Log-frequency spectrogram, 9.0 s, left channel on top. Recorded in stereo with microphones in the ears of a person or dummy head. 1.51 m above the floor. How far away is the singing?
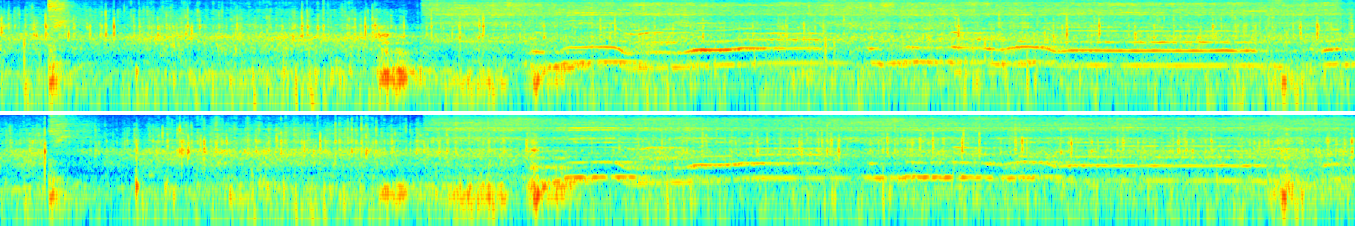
About 9.5 m.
